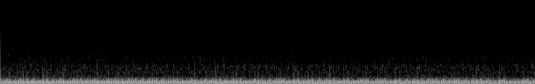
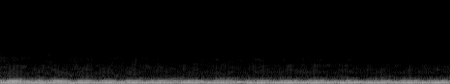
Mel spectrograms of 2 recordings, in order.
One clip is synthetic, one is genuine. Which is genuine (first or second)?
first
